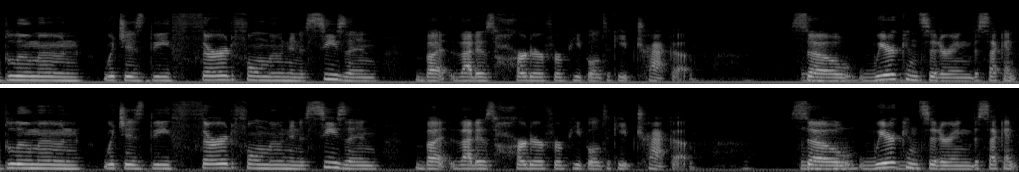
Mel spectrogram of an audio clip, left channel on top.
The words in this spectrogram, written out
moon, which is the third full moon in a season, but that is harder for people to keep track of. So we're considering the second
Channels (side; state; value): both; normal; correlation 0.89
